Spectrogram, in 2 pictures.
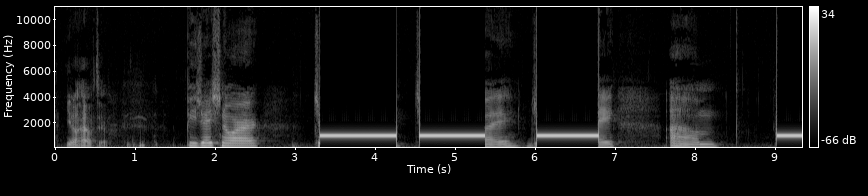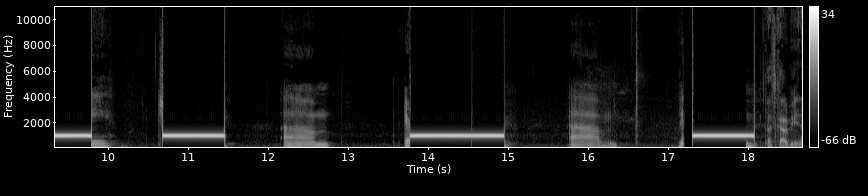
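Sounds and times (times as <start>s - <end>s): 
speech: 0.2s - 2.6s, 5.4s - 6.0s, 6.8s - 8.4s, 9.8s - 10.1s, 12.2s - 12.8s, 15.8s - 16.4s, 18.2s - 18.6s
censor bleep tones: 3.3s - 5.4s, 6.0s - 6.8s, 9.0s - 9.8s, 10.7s - 11.5s, 13.7s - 15.0s, 17.3s - 18.2s.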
